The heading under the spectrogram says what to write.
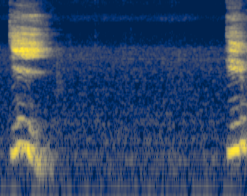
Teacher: ই বলতে গেলে দেখছেন যে ঠোঁট দুটোর এই পাশ দুটো প্রসারিত হয়ে যাচ্ছে, ই। এবারে এ, ঠোঁট কিন্তু আরেকটু ঢুকে এসেছে।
